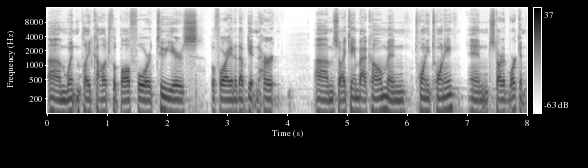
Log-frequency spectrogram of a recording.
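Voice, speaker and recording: Man with a Midwestern American accent, fairly low pitch, flat monotone delivery, moderate pace and very even loudness, on a very clean recording with a silent background. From Indiana (central, near Anderson). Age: 20s. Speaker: ministry worker with student athletes. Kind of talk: interview conversation.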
